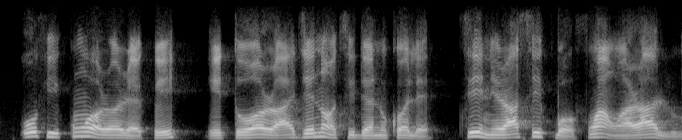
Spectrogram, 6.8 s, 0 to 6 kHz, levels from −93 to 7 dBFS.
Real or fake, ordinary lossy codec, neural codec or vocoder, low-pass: real; Opus, 24 kbps; none; 5.4 kHz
